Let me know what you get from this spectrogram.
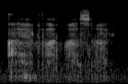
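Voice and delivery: whispered aside; breathy secret whisper. Real, not acted. Sudden unvoiced aside.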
